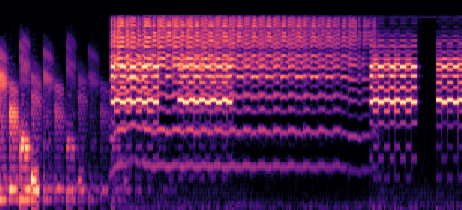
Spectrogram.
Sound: phone ringing

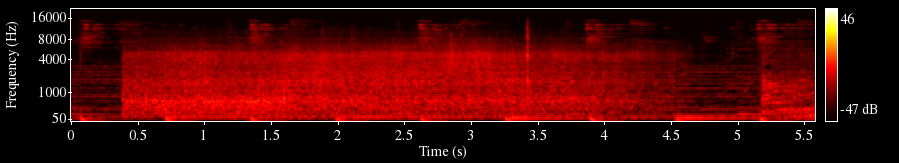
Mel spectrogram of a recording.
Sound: wheels turn on wet pavement

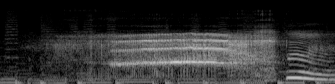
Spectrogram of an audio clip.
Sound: groans

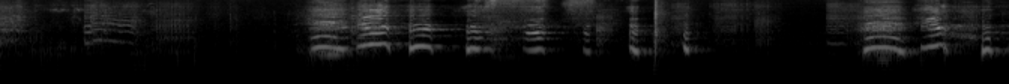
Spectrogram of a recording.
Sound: enters room and continues laughing

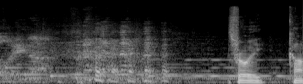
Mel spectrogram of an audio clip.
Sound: group laughter

